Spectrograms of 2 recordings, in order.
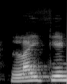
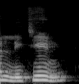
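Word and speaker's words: lichen: ये थैलोफाइटा समूह के लाइकेन या लिचेन, है ना, लिचेन या लाइकेन पौधे से निकाला जाता है। बहुत सारे लोग इसको लाइकेन पढ़ते हैं, कौन सारे लिचेन, है ना, जैसे भी आप प्रोनाउंसिएट करना चाहो, है ना।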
